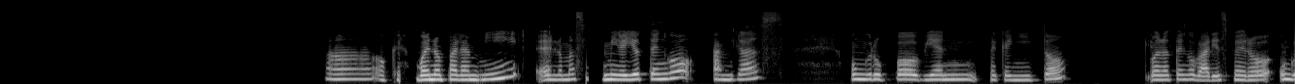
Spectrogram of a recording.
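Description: Damaged data in a compressed stream hits this speech at 0.52 s, 3.98–4.01 s, 5.86–5.89 s, 7.30–7.33 s and 11.51 s, with corrupted frames causing brief glitches as the decoder loses sync and hunts for the next header.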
